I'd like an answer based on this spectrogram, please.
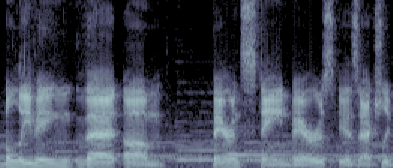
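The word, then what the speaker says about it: Berenstain: Uh, it's like believing that um Baron Stain Bears is actually Baronstein Bears because that's how everybody pronounced it even though that's not how it's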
